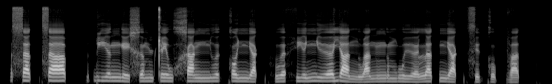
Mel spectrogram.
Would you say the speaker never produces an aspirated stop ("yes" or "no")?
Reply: yes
